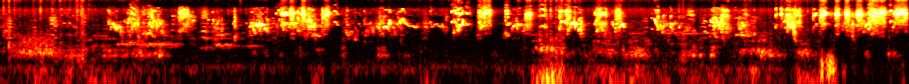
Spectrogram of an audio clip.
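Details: Pet budgerigars chattering in a busy flock, rapid scratchy chirps and short squawks tumbling over one another, with brief soft thumps and a faint low warble in between.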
